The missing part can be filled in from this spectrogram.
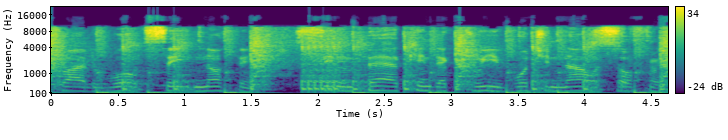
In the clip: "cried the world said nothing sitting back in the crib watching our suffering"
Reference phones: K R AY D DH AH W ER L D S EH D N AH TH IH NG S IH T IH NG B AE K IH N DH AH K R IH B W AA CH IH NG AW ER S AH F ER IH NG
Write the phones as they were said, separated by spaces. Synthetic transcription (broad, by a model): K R AY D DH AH W ER L D S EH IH N AH TH IH NG S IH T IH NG B AE K IH N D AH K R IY W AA CH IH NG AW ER S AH F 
